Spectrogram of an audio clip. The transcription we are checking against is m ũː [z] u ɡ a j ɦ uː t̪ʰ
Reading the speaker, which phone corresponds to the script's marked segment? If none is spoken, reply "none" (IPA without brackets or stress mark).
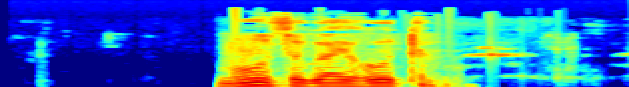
s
